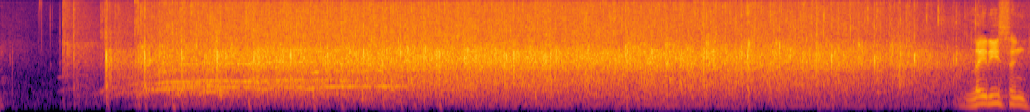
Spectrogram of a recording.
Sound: applause

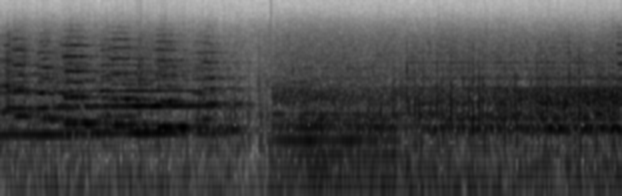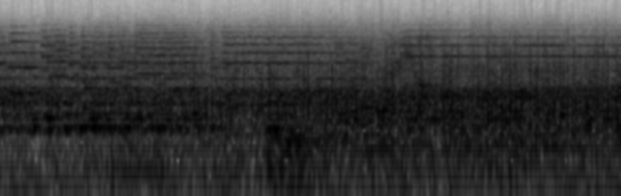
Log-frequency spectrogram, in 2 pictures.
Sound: horses running

